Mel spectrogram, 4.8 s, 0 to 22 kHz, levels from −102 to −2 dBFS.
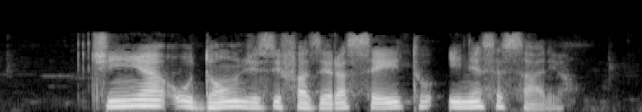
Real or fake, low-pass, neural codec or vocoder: real; 7.2 kHz; none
